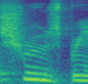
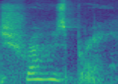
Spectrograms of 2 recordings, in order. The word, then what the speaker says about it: Shrewsbury: But that Yeah, but that's like the Shrewsbury and Shrosbury.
